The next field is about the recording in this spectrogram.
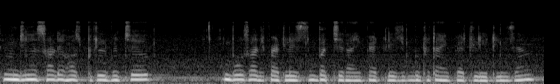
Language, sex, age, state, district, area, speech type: Dogri, female, 18-30, Jammu and Kashmir, Jammu, rural, spontaneous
